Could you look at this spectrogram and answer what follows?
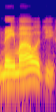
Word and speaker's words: Neimology: Is it Neimology science? Yeah, you say it perfectly. It's just spelled funny. It's N-I-M.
